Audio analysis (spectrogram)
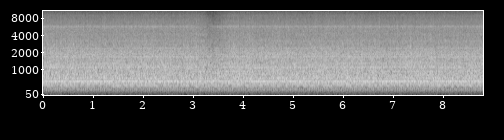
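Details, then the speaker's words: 1969 Lincoln Mark III V8, on its first full warm-up; it had earlier smoked heavily. Steady, even idle with no misses, knocks or hunting, and no blow-by from the valve cover. Normal idle. "no blow by coming out of the valve cover so that's good"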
